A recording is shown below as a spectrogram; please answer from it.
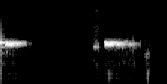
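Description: An animal, likely a bird, calling twice: two short, fairly high calls about a second and a half apart.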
